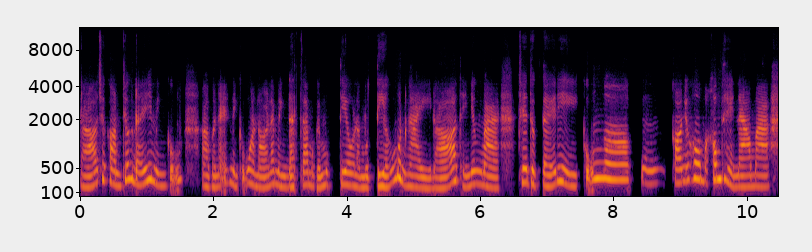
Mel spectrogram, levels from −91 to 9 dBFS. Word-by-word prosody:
Đó, 180 +2 +1
chứ 295 - -2
còn 220 -6 +1
trước 295 +5 +2
đấy 220 -2 +1
thì 295 - +4
mình 205 -7 -4
cũng, 290 - -4 0.3
ờ, 190 -1 -3
vừa 175 - -2
nãy 180 - -5
mình 215 -6 -4
cũng - - -7
vừa 235 -2 0
nói 170 -1 -1
là 220 - -3
mình 185 -5 -3
đặt 180 +1 0
ra 210 0 -1
một 205 - -7
cái 170 - 0
mục 210 +2 -4
tiêu 215 -2 0
là 175 - -4
1 170 -1 -2
tiếng 190 -2 +2
1 320 -10 +4
ngày, 170 -4 -2
đó, 165 +10 +2
thế 185 -6 -6
nhưng 220 +3 -1
mà 175 -4 +2 0.3
trên 245 -1 +2
thực 225 -2 -1
tế 195 +1 0
thì 215 -7 0
cũng, 315 0 +3
ơ, 290 -1 +4 0.2
ừ, 470 -1 -4 0.2
có 240 -1 +3
những 270 +3 -4
hôm 300 -2 +5
mà 240 - -5
không 290 +4 +5
thể 255 -9 -1
nào 180 +1 +2
mà 185 -1 +1
210 Hz, 270 wpm, -23 LUFS, 180-260 Hz, 0.3 s, hôm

